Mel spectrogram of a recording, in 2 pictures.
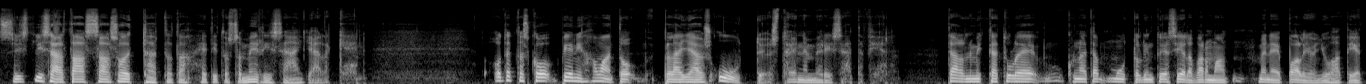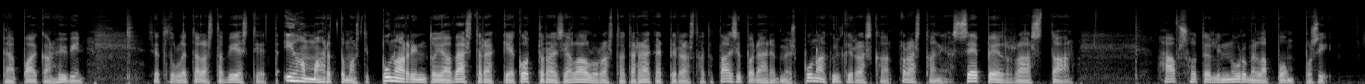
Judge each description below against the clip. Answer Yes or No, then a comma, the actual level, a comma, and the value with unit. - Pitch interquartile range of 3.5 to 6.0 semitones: Yes, average, 4.6 semitones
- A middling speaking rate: Yes, average, 115 wpm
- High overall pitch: No, low, 110 Hz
